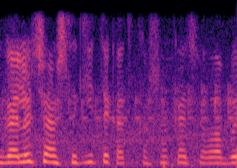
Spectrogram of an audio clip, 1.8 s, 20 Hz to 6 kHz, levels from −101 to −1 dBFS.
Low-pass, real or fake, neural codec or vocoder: 5.4 kHz; real; none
